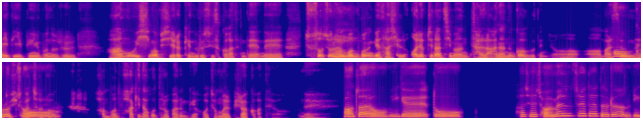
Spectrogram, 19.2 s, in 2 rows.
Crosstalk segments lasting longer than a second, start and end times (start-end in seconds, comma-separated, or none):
9.1-10.4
